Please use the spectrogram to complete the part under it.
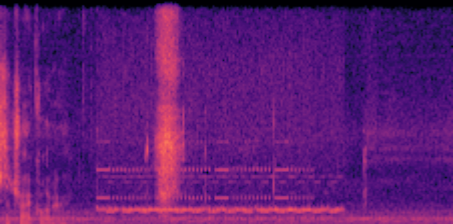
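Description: A handheld scanner chirps with a rapid run of electronic beeps.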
